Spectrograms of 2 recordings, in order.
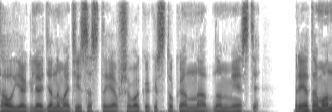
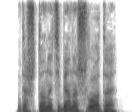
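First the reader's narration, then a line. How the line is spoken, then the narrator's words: Exclaimed. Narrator (Russian): воскликнула она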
